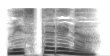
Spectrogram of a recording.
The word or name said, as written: ವಿಸ್ತಾರಣ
